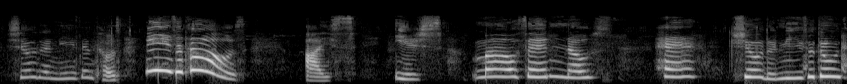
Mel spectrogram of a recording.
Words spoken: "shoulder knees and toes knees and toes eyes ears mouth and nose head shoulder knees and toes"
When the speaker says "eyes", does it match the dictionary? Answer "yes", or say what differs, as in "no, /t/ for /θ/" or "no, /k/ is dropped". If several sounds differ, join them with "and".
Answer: no, /s/ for /z/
